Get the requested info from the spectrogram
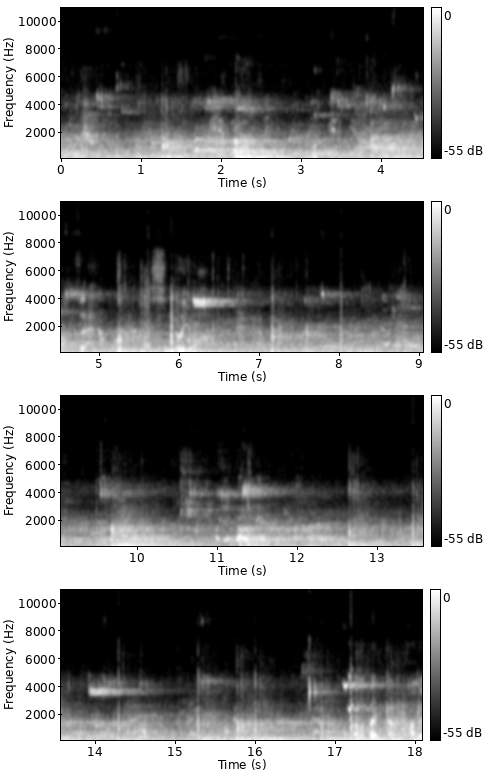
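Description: Volleyballs being struck and bouncing during indoor play, a sharp hit every few seconds, with short high shoe squeaks on the wooden gym floor and players' voices carrying in the large hall.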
